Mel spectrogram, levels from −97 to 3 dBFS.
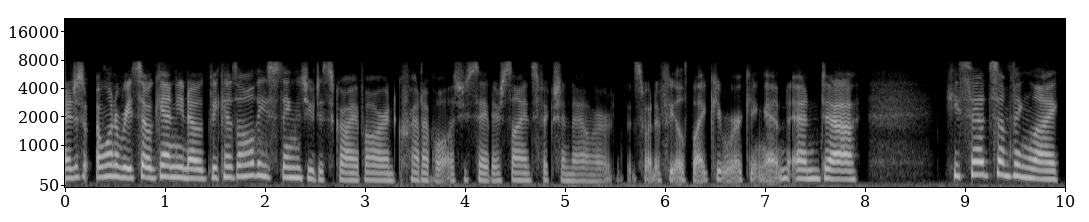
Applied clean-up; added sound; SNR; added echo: neural diffusion model UNIVERSE++.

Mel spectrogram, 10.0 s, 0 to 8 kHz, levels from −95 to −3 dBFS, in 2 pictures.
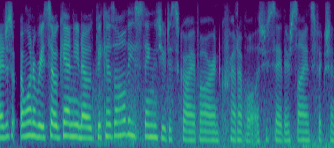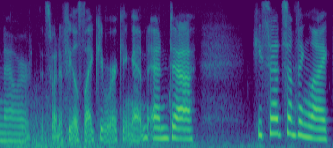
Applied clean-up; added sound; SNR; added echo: none; Thunder; 18 dB; none.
